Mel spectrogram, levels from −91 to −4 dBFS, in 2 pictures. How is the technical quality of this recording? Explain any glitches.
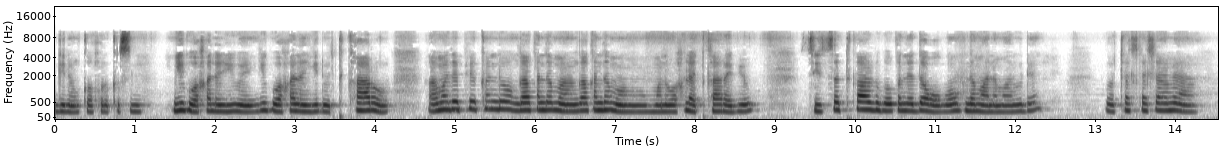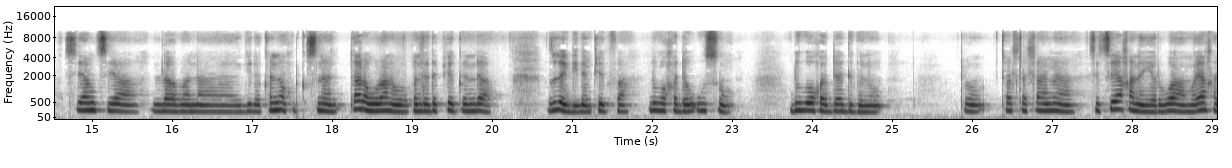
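The technical quality is poor, with plainly audible codec damage throughout the speech. There is nothing above about 9.8 kHz, so the top end is missing and the voice sounds dull. Sibilants and sustained sounds carry a fizzy, warbling texture. This points to AAC compression, likely AAC-LC at a low bitrate, around 32 kbps. The encoder has too few bits for each frame. It drops the highest band entirely and coarsely quantises what remains, smearing fine detail across the whole recording.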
